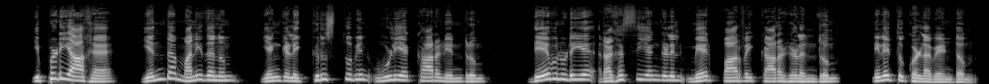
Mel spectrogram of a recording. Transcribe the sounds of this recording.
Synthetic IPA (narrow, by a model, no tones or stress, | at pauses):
ɪpːɐɽɪjaːɣɐ | ɛnd̪ɐmɐnɪðɐnɯm | ɛŋɡɐɭɐɪkːɪɾɯst̪ɯʋɪnʔuːɭɪjɐkːaːɾɐnɛndrɯm | d̪eːʋɐnɯɽɐjɐɾɐɣɐsɪjɐŋɡɐɭɪnmeːɾpaːɾʋɐɪkːaːɾɐɾɣɐɭɛndrɯm | nɪnɐɪt̪ːɯkːɔɭːɐʋeːɳɖɯm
